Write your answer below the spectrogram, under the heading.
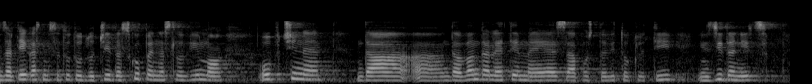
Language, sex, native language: Slovenian, female, Slovenian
